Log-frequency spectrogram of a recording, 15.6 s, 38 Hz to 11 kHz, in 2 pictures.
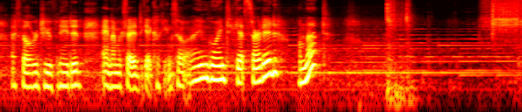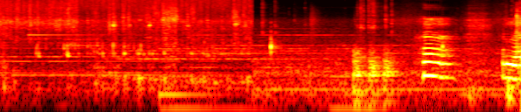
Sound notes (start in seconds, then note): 7.2 water running; 13.4 door knock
